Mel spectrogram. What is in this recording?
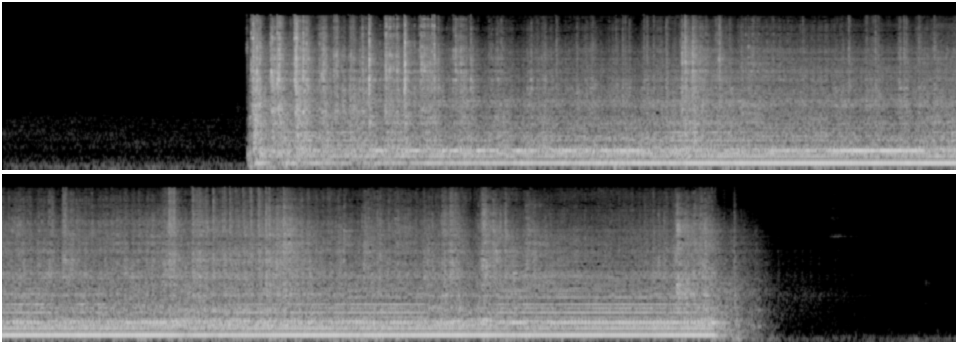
Closing automatic garage door
Closing my automatic garage door from inside of garage minus sound of remote button clicking.
close, door, garage, shut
